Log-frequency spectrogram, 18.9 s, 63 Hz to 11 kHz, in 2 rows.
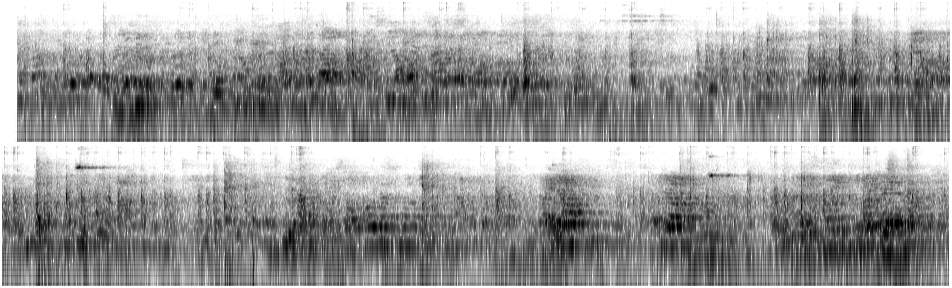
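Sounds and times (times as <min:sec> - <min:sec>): table tennis balls clicking: 0:00.2 - 0:01.2, 0:01.8 - 0:12.7, 0:13.6 - 0:18.9
many people's voices: 0:00.2 - 0:18.9.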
